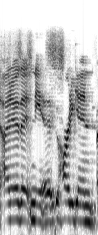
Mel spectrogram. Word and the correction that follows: Harding: wait, why can I not get her name right? I'm combining names. You're trying to combine them. – I'm combining names. Harding, she like wore different outfits and stuff whenever you practice.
